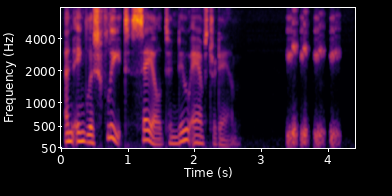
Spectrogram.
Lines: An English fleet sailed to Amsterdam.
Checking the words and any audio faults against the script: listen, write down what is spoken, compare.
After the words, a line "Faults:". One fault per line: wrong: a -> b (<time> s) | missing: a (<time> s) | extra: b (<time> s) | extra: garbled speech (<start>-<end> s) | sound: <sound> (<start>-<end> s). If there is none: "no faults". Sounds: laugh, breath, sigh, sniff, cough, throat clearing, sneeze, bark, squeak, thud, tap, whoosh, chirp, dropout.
An English fleet sailed to New Amsterdam.
Faults:
extra: New (1.7 s)
sound: laugh (3.4-4.2 s)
